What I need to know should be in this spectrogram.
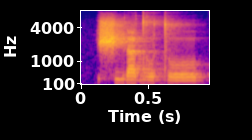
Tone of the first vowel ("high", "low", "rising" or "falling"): high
